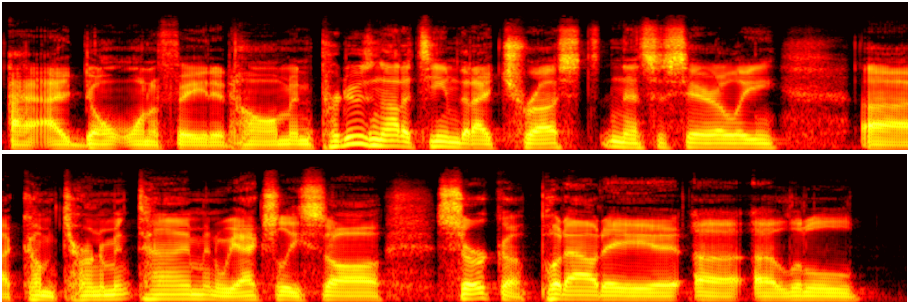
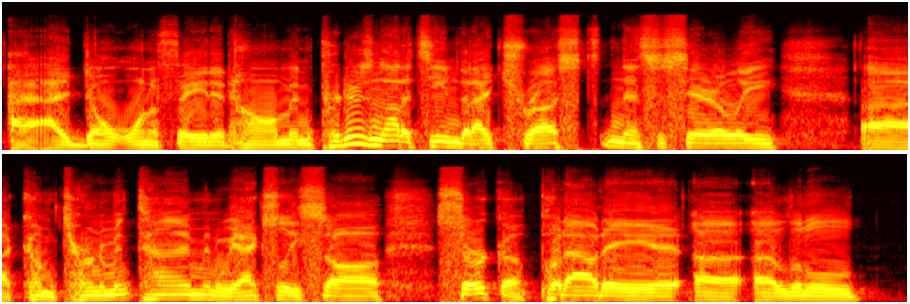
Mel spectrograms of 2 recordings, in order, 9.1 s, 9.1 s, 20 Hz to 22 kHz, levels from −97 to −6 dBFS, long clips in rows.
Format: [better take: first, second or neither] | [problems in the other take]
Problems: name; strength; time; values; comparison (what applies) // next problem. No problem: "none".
first | distortion; heavy; 6 dB below the speech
